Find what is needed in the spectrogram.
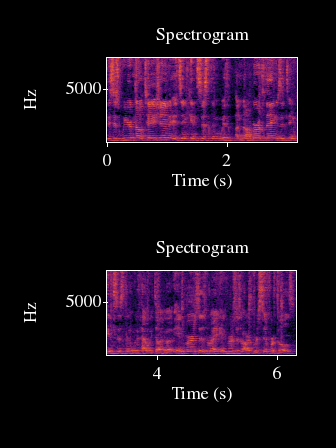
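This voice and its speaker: A man with a high voice talks at a very fast pace in a room with audible echo and noticeable background noise. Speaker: math lecturer. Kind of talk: lecture.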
